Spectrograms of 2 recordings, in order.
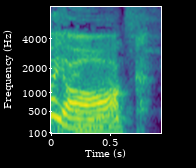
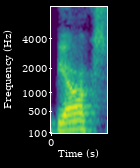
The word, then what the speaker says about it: Björk: I can't really link her to Björk. Yeah. That's actually nearly how you pronounce her name properly, I found out the last few days.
